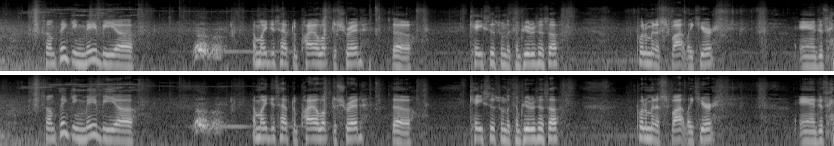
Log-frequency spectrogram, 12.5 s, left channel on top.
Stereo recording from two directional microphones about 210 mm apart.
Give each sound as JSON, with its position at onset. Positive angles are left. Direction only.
{"t": 0.7, "sound": "speech", "side_deg": -10}
{"t": 3.8, "sound": "speech", "side_deg": -15}
{"t": 9.6, "sound": "speech", "side_deg": -25}
{"t": 11.9, "sound": "speech", "side_deg": -30}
